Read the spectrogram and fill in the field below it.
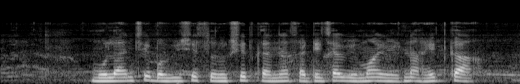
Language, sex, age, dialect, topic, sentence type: Marathi, male, 18-24, Standard Marathi, banking, question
